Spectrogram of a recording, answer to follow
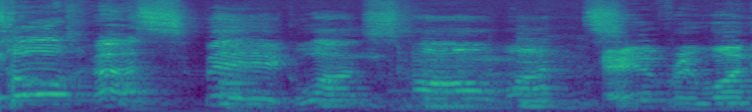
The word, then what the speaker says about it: Tuchus: you have a shapely took ass. No, Scotty, it's Tuchus, T-U-K-H-U-S. Tuchus, Tuchus, Tuchus, Tuchus. Each Tuchus I hold dear to me for certain reason. No Gentile can pronounce the H, but for Jews.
